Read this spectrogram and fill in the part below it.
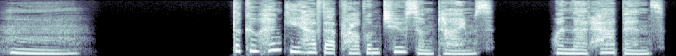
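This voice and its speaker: Otherworldly young moon maiden, game character, airy and breathy, delicate, serene, gentle, close dry recording. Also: female voice, sits high, no room sound, full character voice. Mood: drowsy, gentle. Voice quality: soft, breathy. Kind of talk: scripted video game character voice lines.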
